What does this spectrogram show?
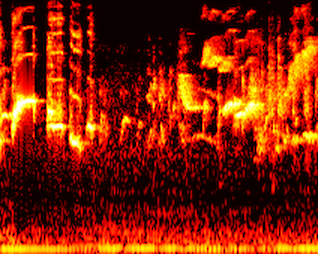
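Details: Anis merah from Singaraja, Bali, opens with sharp, ringing whistled notes, then switches to softer varied warbling and rising slurred phrases. A steady low hum runs through the whole recording.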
